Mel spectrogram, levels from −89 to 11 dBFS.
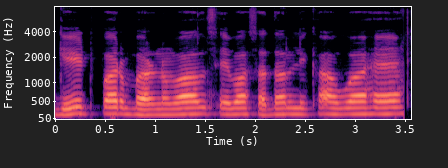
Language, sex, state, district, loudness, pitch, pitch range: Hindi, male, Jharkhand, Deoghar, -16 LUFS, 160 Hz, 155-165 Hz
